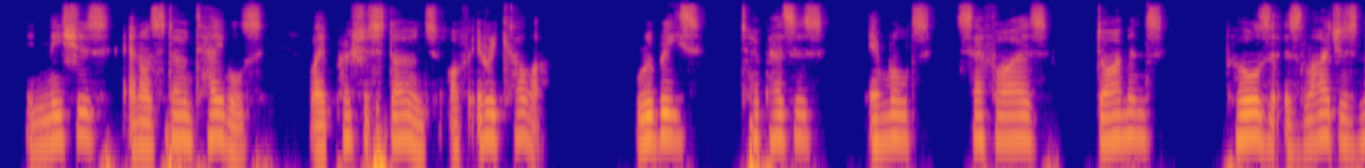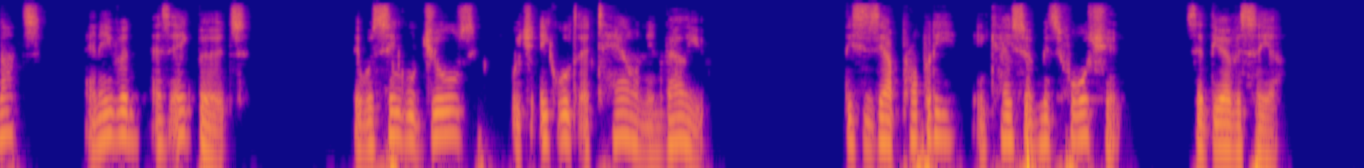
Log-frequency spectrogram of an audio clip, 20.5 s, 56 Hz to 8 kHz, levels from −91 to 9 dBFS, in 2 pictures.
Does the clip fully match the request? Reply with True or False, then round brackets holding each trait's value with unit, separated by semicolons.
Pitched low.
True (130 Hz)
